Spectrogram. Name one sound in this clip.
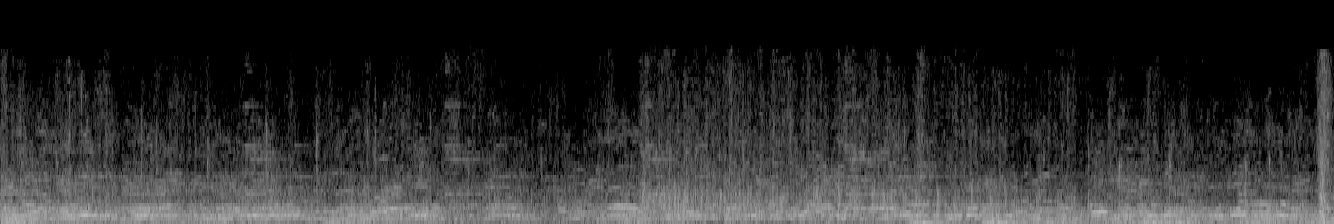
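A man shouts with excitement close by.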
